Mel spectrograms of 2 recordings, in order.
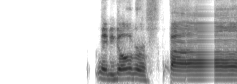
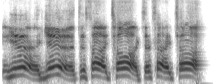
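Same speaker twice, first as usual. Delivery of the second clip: higher, put-on street voice, trying too hard; mocking her fake gangster talk; 6 semitones higher than usual.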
